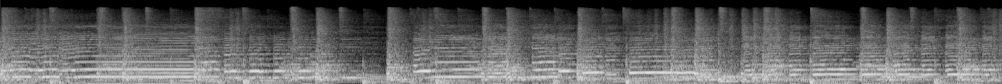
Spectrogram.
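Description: Live jazz band playing, with a saxophone carrying the lead line in long held notes over drum kit, electric guitar and keyboard.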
